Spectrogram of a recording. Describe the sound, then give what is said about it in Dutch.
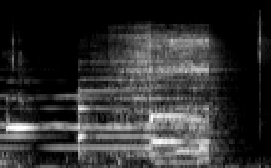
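A mobile phone rings with a bright electronic melody that steps through several pitches for about two seconds, then cuts off, followed by a short sharp click. “En dan best is natuurlijk ook je telefoon uitzetten als je een podcast aan het opnemen bent.”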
